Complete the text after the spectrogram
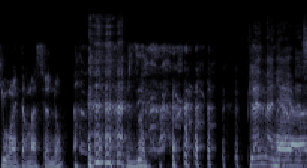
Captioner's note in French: rires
